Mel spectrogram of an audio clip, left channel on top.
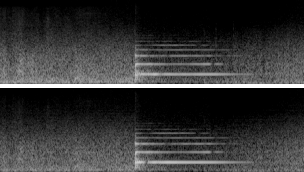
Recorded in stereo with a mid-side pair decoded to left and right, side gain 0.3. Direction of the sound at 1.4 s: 20° right.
